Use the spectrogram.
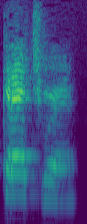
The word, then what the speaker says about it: Kretschmer: Como pronuncia seu nome? Pronuncia Kretschmer. Kretschmer.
